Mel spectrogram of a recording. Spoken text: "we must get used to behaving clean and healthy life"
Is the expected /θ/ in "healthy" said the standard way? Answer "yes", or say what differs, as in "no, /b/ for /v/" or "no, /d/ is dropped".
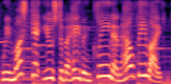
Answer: yes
